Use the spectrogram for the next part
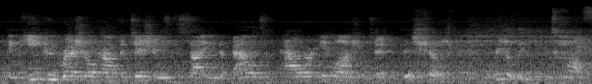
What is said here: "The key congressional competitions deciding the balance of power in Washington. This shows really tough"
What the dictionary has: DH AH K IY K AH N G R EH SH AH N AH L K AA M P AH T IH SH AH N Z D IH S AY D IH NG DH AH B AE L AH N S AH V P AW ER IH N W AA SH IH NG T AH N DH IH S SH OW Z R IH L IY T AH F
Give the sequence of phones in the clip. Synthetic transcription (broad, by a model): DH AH K IY K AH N G R EH SH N L K AA M P AH T IH SH AH N Z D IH S AY D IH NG DH AH B AE L AH N S AH V P AW ER IH N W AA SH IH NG T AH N DH IH S SH OW Z R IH L IY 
